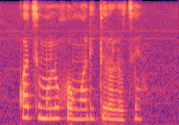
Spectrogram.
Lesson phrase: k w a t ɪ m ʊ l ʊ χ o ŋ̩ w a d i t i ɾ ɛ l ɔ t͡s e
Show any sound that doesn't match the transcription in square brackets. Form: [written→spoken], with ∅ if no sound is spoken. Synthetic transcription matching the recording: k w a [t→t͡sʰ] ɪ m ʊ l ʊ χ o ŋ̩ w a d i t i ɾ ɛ l ɔ t͡s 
